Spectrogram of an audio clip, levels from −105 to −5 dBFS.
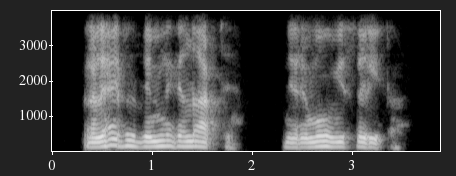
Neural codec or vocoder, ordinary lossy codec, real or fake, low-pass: codec, 16 kHz, 2 kbps, FreqCodec, larger model; Opus, 64 kbps; fake; 3.6 kHz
